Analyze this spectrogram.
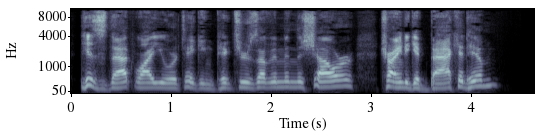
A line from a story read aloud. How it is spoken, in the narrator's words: Laughing, Flores asked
